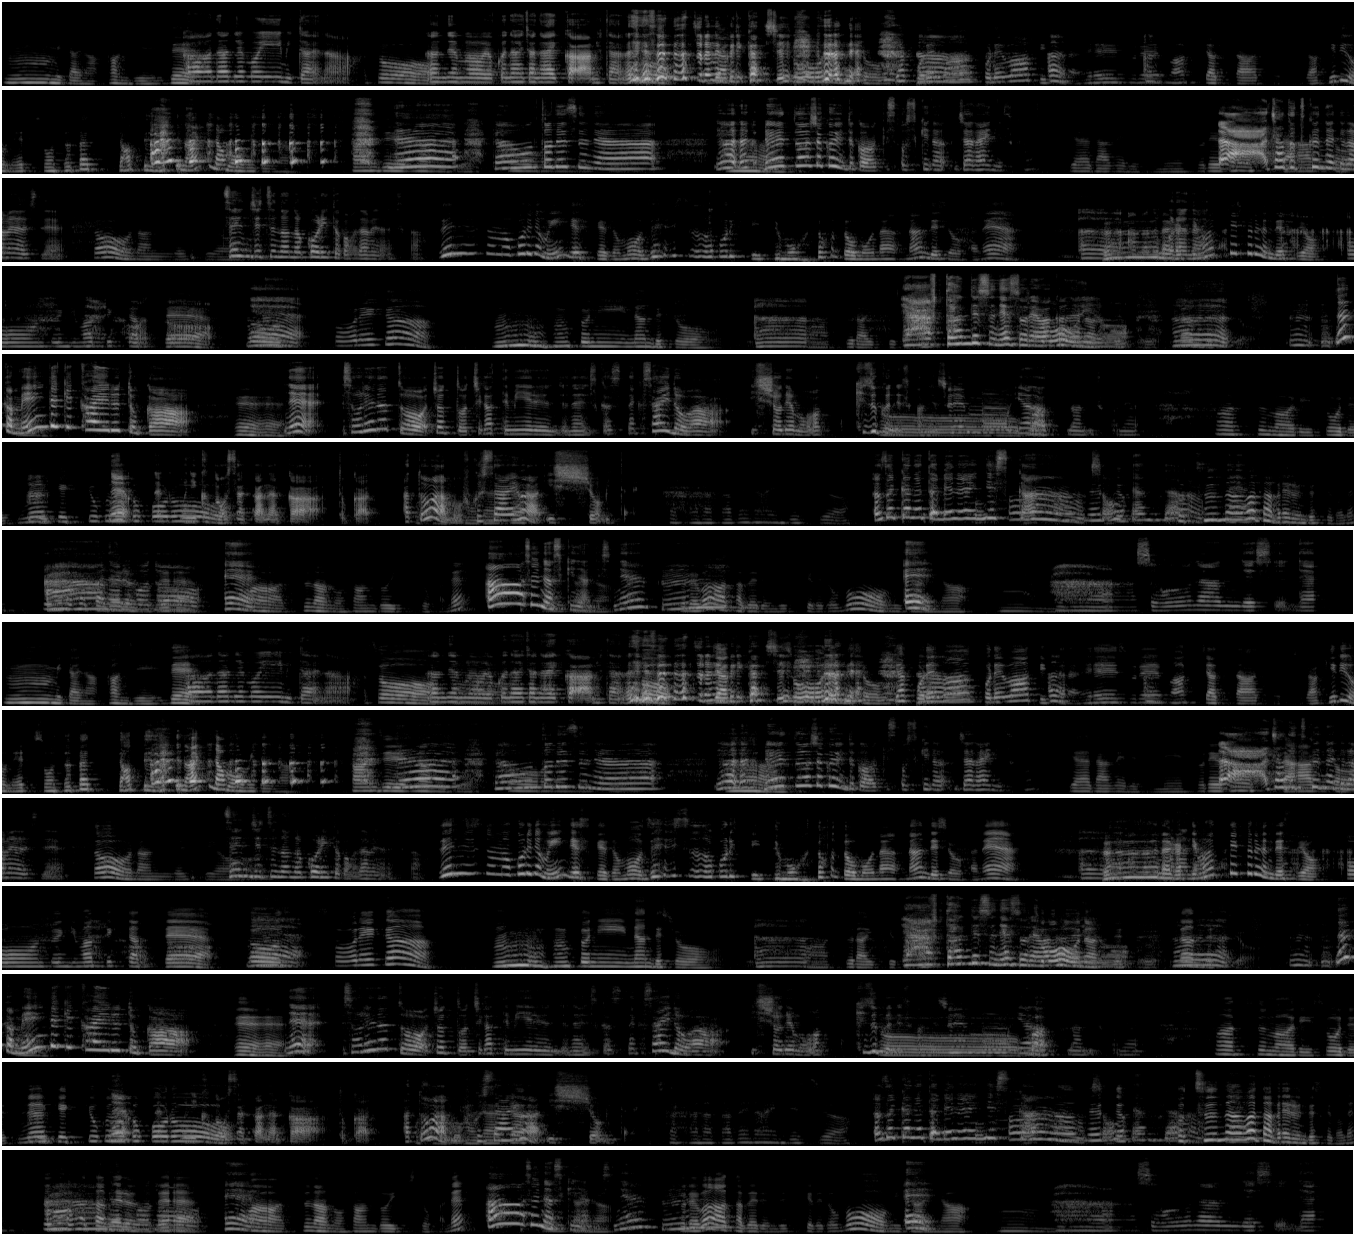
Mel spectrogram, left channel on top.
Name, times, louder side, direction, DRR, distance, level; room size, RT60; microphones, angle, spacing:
voice 1, 0.0-2.0 3.8-5.2 6.4-6.7 7.1-7.3 7.9-10.3 10.6-12.6 13.0-14.4 14.7-16.0 17.0-18.2 18.6-19.8 20.8-21.4 24.2-26.0 26.3-27.1 28.0-29.6 31.4-37.2 37.6-40.2 40.5-41.5 41.8-42.7 43.0-43.4 43.9-44.8 45.5-47.7 48.6-49.3 49.6-49.8 51.0-53.0 54.2-54.4 56.4-56.9 62.9-64.5 66.2-69.9 71.9-72.8 74.3-76.1 77.5-78.9 79.4-81.1 81.5-83.1 83.6-85.1 85.5-85.7 86.6-87.2 87.9-90.8 91.1-91.7, right 4 dB, 60° right, 10 dB, 0.9 m, -40 dB
voice 2, 1.8-3.5 4.3-9.7 10.5-10.6 11.4-11.5 15.0-15.5 15.8-23.5 25.7-27.6 29.3-30.9 37.8-38.2 38.7-39.1 41.4-42.0 42.2-42.3 43.0-43.5 48.1-48.8 49.5-56.0 56.9-61.3 61.6-62.3 62.6-64.9 65.2-65.4 65.7-65.8 67.9-68.1 68.7-68.9 69.4-70.8 71.1-71.3 71.6-73.7 74.2-74.4 76.3-80.1 81.5-83.1 83.3-83.6 86.0-88.3 90.1-90.4 91.6-94.2, left 3 dB, 40° left, 10 dB, 1.1 m, -36 dB
10.5 x 9.8 x 3.6 m, 0.27 s
head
